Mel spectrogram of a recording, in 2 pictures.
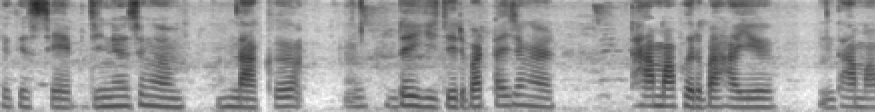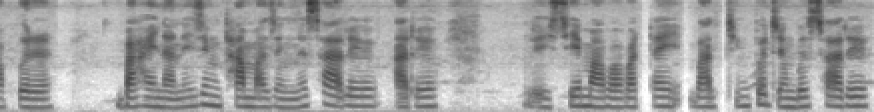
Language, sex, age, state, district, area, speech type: Bodo, female, 30-45, Assam, Baksa, rural, spontaneous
